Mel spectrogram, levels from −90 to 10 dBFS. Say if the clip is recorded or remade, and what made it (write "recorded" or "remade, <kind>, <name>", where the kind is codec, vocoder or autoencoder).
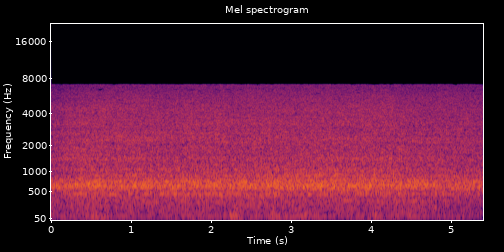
recorded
